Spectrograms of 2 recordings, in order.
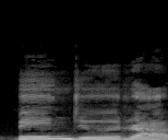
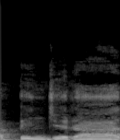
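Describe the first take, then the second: First: पिंजरा slow, split as pin, ja, raa; sounding out. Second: Said in the usual way. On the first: Shown as a demonstration. Teacher demonstrating the nasal sign, slow split syllables. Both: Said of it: "थोड़ा सा pause देकर".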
